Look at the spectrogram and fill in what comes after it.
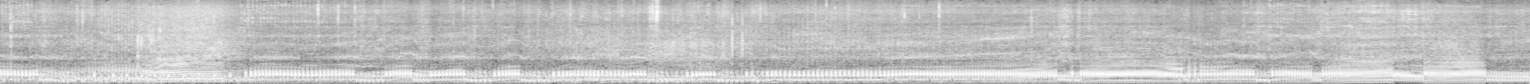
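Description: Dirt bike engine running under the rider on a rough forest track, its pitch rising and falling over and over as the throttle is opened and closed.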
